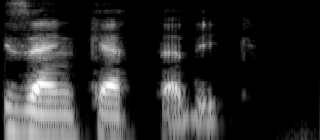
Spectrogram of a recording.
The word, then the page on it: tizenkettedik: Hungarian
